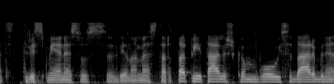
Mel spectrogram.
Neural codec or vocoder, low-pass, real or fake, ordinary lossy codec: codec, 16 kHz, 4.8 kbps, FACodec; 7.2 kHz; fake; MP3, 48 kbps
